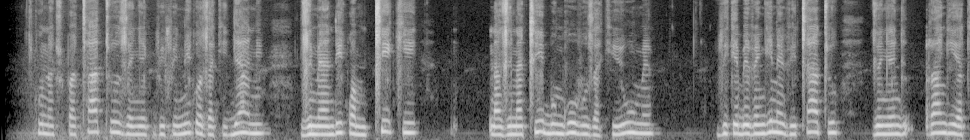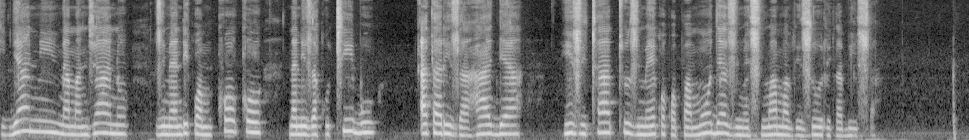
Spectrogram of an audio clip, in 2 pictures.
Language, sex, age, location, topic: Swahili, female, 25-35, Mombasa, health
